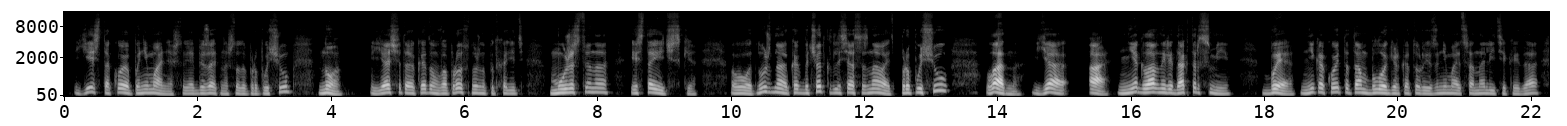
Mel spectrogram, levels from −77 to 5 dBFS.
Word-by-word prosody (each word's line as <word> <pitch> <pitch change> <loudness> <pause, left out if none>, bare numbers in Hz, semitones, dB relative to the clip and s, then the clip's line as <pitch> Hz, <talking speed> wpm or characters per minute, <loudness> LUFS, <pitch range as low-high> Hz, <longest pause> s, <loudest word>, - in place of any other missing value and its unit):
Есть 170 - -5
такое 155 +3 +1
понимание, 145 -4 -2
что 130 - -13
я 130 0 -4
обязательно 130 -2 -3
что-то 120 +1 -5
пропущу, 125 - -4 0.4
но, 140 -8 +2 0.4
я 145 +6 +3
считаю, 160 -4 -1
к 140 - -18
этому 160 -4 0
вопросу 155 +7 -1
нужно 150 -3 -2
подходить 130 0 -8 0.4
мужественно 175 +5 +1 0.3
и 150 - -2
стоически. 140 -7 -2 0.5
Вот, 135 -3 0
нужно 180 -4 0
как 160 +3 -2
бы 150 0 -2
четко 220 +2 +1
для 155 0 -4
себя 165 +3 +1
осознавать, 150 -5 -1
пропущу- 180 - -1 0.5
ладно. 115 - +6
Я: 145 +1 +3 0.3
а) 105 0 +5
не 150 +8 0
главный 175 0 +5
редактор 160 +3 +1
СМИ, 135 -6 -6 0.5
б) 130 -5 +3
не 145 +5 -3
какой-то 185 0 -1
там 165 0 +1
блогер, 145 -3 +2
который 130 -1 -4
занимается 140 0 -4
аналитикой, 130 -2 -5
да, 140 +5 -3
145 Hz, 120 wpm, -22 LUFS, 130-165 Hz, 0.5 s, ладно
